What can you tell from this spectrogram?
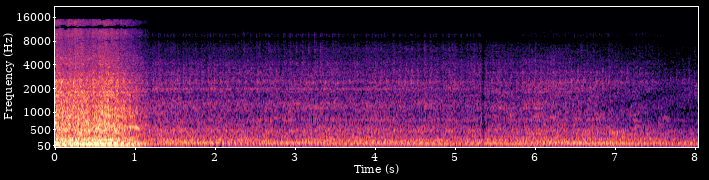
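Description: Engine-driven paddy thresher running steadily with a rapid low pulse, loud up close for about the first second, then much fainter and distant for the rest.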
